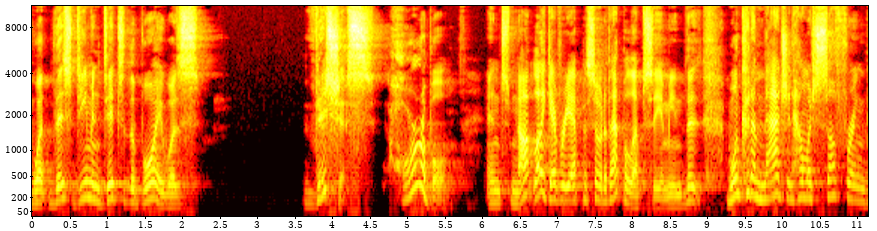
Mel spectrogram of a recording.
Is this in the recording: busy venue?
no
